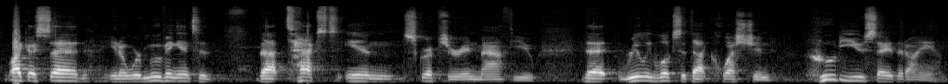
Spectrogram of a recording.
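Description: A man of middle pitch preaches to his church as its assistant pastor. His voice is a little hoarse from a cold. He talks earnestly and warmly to the congregation. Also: poor audio. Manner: earnest, drops to a hushed, soft voice in prayer. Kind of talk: sermon and prayer. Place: church sanctuary.

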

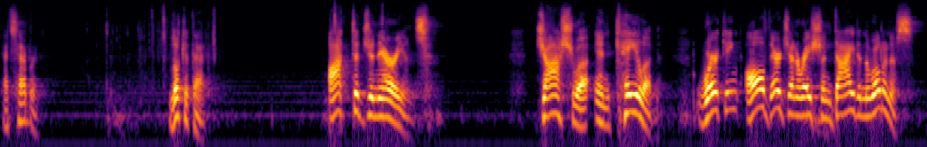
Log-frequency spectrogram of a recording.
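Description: A man's voice: sits high, lively intonation, slow, pauses often. A man in his seventies giving a Bible teaching, reading verses aloud and explaining them earnestly. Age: 70s. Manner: earnest, switches between reading aloud and commentary. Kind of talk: sermon, reading and explaining scripture.

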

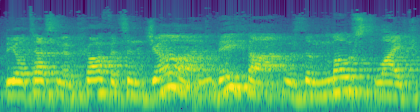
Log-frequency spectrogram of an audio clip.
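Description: An American man, middle-aged, preaching a sermon in a conversational way, with short deliberate phrases and rhetorical questions. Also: high-pitched. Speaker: pastor preaching. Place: large church meeting room with congregation. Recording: echoey hall, distant mic, faint noise.

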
